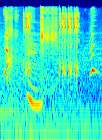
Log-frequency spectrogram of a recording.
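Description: Cartoon sound effects and wordless character voices of animated larvae: short sliding calls and a falling swoop, then a quick rattle of about ten clicks and a short rising chirp near the end.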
